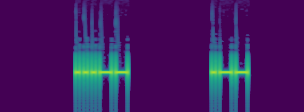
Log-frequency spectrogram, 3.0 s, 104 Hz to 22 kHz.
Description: Morse code, heard as a keyed tone, about 30 wpm, 700 Hz. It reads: 3 W
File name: Lesson 20d - Number 3 - Two Characters 30wpm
